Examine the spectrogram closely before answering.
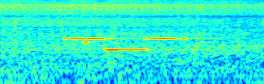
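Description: A tram chimes a two-note signal.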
